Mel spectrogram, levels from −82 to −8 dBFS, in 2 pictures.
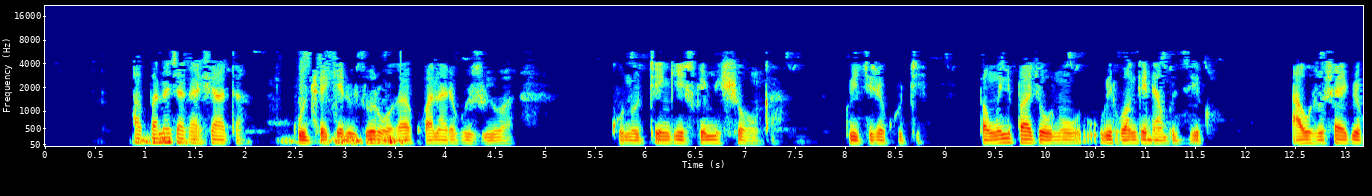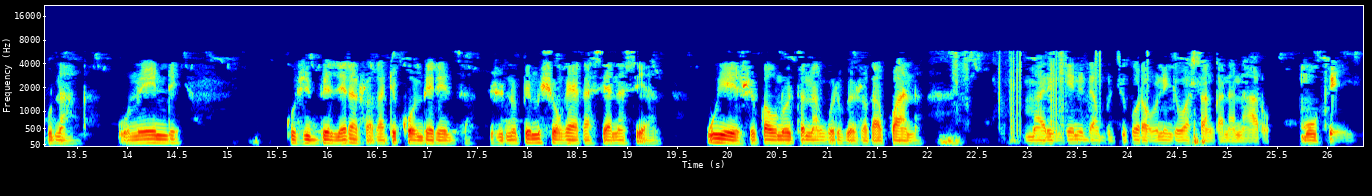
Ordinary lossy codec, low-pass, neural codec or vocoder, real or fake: MP3, 24 kbps; 7.2 kHz; none; real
